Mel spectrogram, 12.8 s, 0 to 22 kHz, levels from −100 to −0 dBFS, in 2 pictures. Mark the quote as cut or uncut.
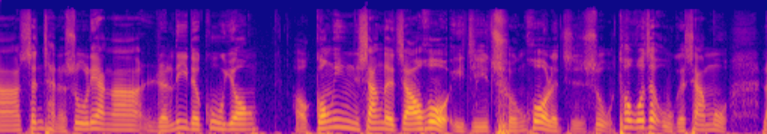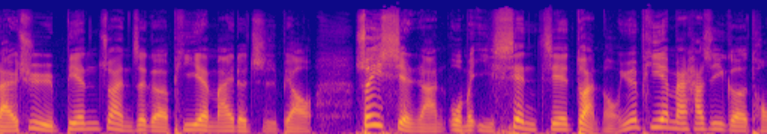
uncut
